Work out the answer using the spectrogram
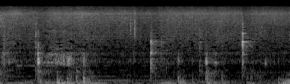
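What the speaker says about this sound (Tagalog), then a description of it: "Igisa lang natin siya" Onion and garlic sautéing in a pan for chicken tinola, a steady bright sizzle with scattered scraping stirs and light clicks of a utensil, close and continuous with no talking.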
